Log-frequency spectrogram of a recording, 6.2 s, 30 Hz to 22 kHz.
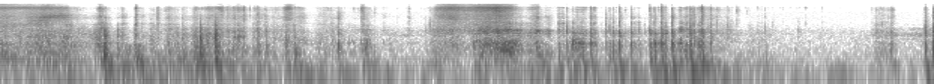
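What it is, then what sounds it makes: Vinyl car sun visor. Long pink acrylic nails and fingertips tap and scratch the padded black vinyl sun visor, about 40 cm wide with a small vanity mirror, in a classic Mercedes 200 as it starts flipped up and is then lowered. Quick, dry, bright taps with very short decay mix with scratchy rustling across the vinyl. A louder, brighter swishing stretch comes around the middle of the clip.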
